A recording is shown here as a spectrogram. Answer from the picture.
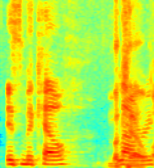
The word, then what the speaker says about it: Mikkel Lowry: And Michelle Lowry mean to your program? – It's Mikkel Lowry. – Oh, that looks like Michelle.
